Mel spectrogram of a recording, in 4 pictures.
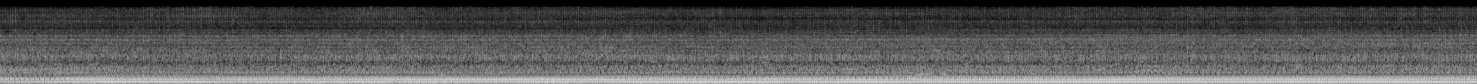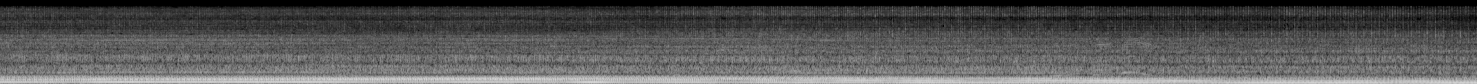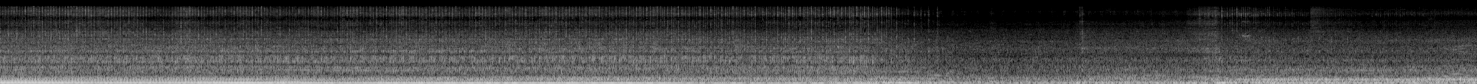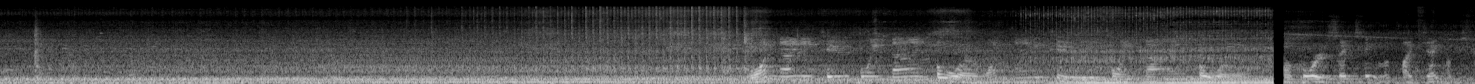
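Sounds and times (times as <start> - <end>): tractor engine under load: 0.0 - 58.0.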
